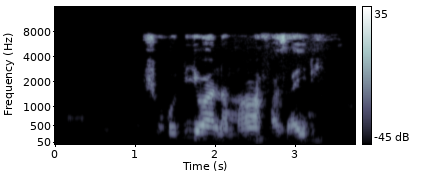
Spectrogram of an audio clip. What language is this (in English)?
Swahili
